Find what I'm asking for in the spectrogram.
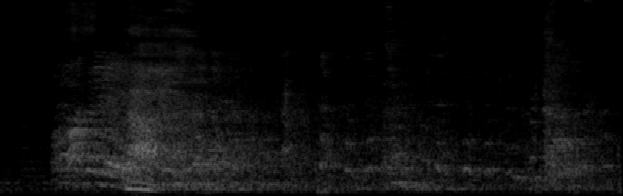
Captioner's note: crowd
